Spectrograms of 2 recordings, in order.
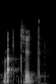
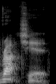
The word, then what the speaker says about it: Ratched: Ratched. I've been saying Ratchet my entire life until that program was released.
